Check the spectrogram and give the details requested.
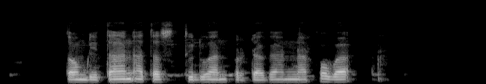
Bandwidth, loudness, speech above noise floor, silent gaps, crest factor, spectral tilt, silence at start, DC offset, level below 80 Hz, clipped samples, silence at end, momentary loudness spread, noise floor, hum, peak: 7.6 kHz; -23 LUFS; over 68 dB; 3.61-3.71 s; 18 dB; -7 dB/octave; 0.65 s; under 0.1%; -72 dBFS; under 0.1%; 1.05 s; 5 LU; under -90 dBFS; none; -6 dBFS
